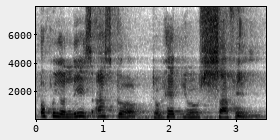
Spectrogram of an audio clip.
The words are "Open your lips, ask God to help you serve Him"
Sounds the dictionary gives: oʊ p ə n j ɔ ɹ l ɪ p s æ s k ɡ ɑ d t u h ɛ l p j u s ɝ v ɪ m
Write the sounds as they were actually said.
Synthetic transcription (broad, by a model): oʊ p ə n j ɔ l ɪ s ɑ s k ɡ ɑ d t u h ɛ l p j u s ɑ f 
